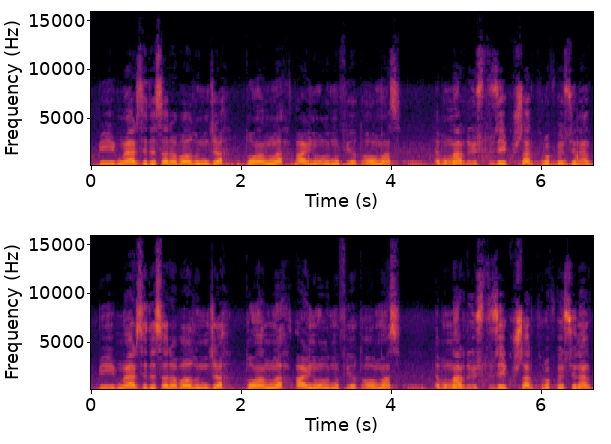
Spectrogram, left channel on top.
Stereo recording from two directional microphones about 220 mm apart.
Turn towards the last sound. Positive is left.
turn(degrees=-15)  # may be behind; listen again after turning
